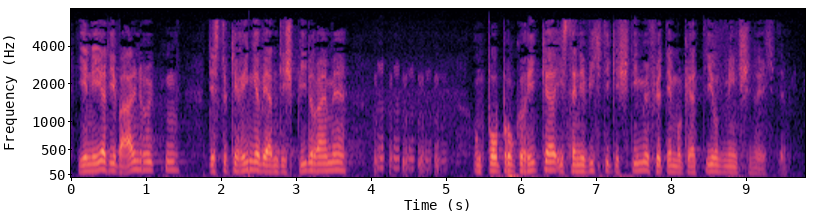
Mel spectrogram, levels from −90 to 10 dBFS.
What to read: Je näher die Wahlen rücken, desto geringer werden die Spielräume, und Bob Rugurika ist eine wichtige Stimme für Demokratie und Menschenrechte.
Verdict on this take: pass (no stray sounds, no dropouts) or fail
fail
